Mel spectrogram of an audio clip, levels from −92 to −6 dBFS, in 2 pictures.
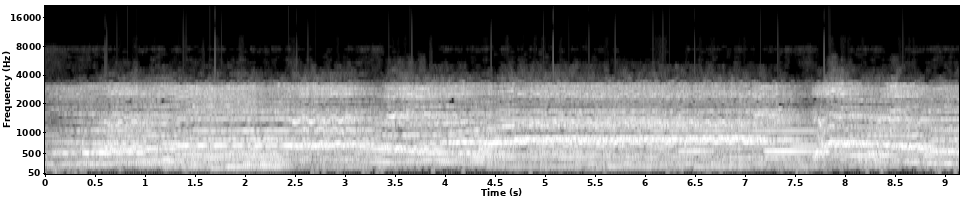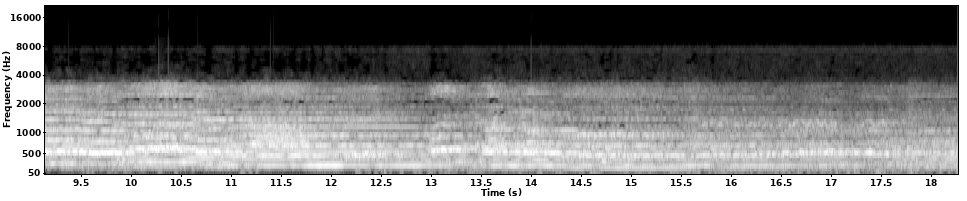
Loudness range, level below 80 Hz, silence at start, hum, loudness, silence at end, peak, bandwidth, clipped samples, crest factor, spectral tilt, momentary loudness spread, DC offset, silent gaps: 5 LU; -54 dBFS; 0 s; none; -10 LUFS; 0 s; 0 dBFS; 4.4 kHz; under 0.1%; 10 dB; -7.5 dB/octave; 8 LU; under 0.1%; none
